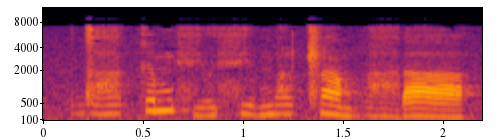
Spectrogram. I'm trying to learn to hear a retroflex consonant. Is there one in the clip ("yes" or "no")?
yes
